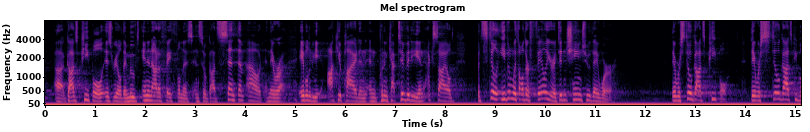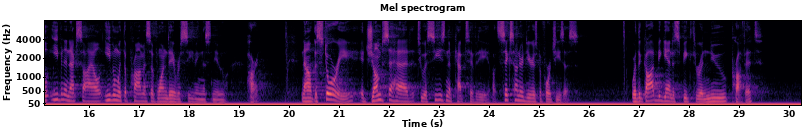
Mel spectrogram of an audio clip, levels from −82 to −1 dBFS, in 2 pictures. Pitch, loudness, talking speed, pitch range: 145 Hz, -35 LUFS, 185 wpm, 125-175 Hz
